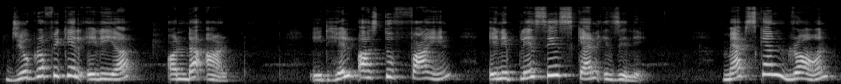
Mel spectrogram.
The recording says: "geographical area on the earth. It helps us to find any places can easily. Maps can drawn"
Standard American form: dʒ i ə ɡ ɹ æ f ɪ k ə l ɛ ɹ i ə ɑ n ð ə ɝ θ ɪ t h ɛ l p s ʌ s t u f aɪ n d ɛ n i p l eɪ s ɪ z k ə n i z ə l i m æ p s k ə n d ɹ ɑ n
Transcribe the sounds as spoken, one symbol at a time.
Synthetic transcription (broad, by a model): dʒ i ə ɡ ɹ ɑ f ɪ k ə l ɛ ɹ i ə ɑ n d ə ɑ t ɪ t h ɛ l p ʌ s t u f aɪ n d ɛ n i p l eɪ s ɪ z k ə n i z ə l i m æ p s k ə n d ɹ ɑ n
